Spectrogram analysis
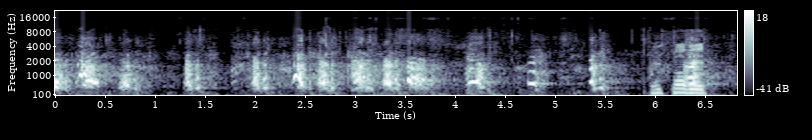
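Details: Pack of four Oorang Airedale Terriers holding a black bear up a tree on a spring mountain trail, its first encounter of the year: rapid, excited barks repeated in quick runs, with a man's voice mixed in.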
